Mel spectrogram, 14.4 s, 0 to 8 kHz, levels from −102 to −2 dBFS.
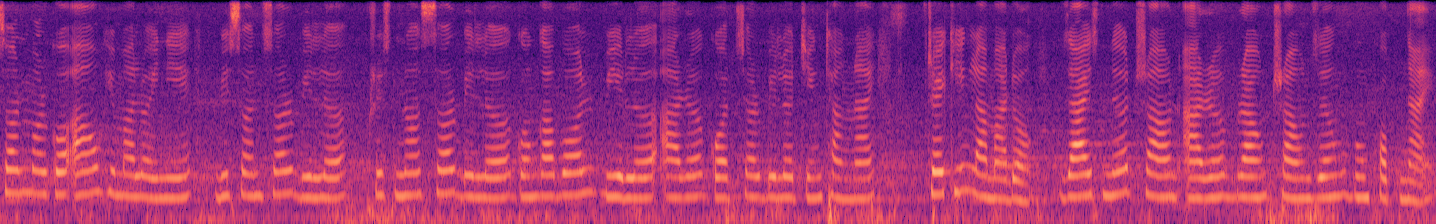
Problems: constant background noise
